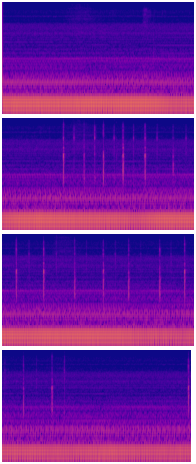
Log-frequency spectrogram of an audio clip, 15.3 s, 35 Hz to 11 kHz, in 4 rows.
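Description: Nissan Murano's 3.5-litre V6 idling, a steady low hum heard inside the cabin. From about five seconds in, a run of about twenty small clicks, quick at first and then about two a second, as the Actron scan tool's arrow button is pressed to scroll through the live engine data.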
